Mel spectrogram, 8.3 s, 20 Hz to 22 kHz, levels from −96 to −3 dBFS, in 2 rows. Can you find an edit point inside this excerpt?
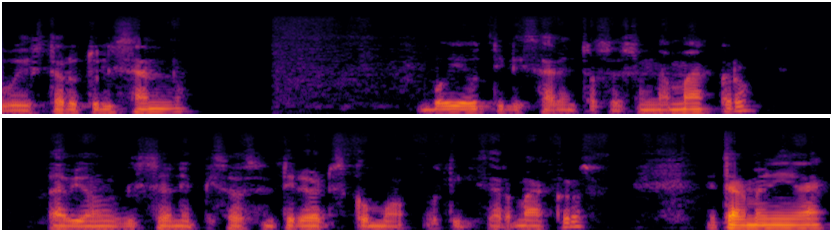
no; 0 cuts

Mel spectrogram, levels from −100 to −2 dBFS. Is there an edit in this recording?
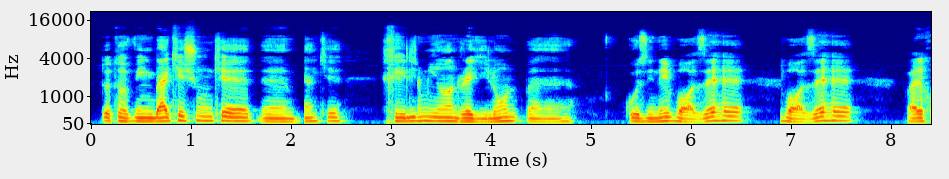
yes; 3 cuts; at 2.1 s, 3.3 s, 6.9 s

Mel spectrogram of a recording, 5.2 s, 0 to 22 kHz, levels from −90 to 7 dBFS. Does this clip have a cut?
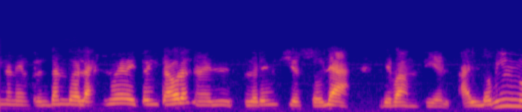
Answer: no; 0 cuts

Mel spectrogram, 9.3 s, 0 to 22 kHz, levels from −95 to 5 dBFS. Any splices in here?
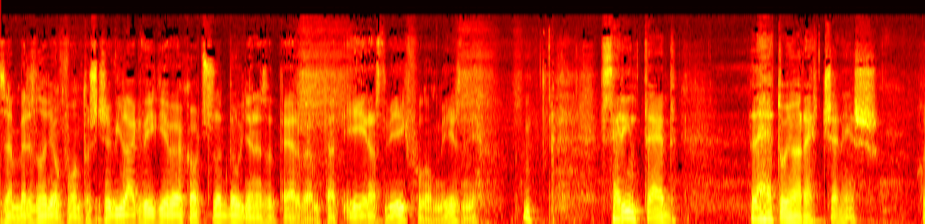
no; 0 cuts

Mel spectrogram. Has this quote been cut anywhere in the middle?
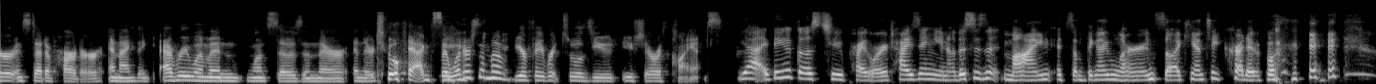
yes; 1 cut; at 7.3 s

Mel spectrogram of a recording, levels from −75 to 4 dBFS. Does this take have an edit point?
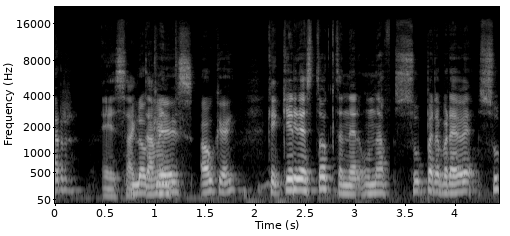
yes; 3 cuts; at 2.4 s, 2.8 s, 3.3 s

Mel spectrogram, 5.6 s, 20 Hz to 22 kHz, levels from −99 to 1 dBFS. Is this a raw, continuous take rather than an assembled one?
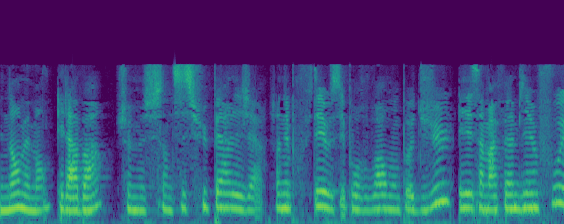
yes; 0 cuts

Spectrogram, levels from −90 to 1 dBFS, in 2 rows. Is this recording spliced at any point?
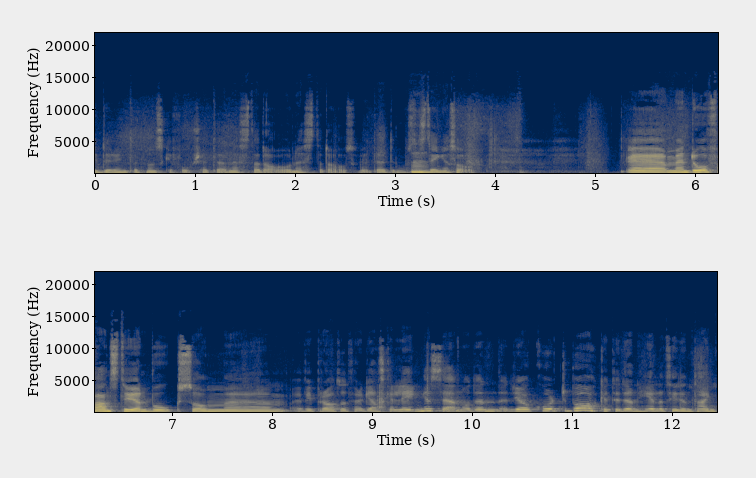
yes; 1 cut; at 8.8 s

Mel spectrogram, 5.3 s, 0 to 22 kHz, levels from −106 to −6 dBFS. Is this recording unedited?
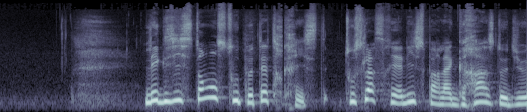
no; 3 cuts; at 2.4 s, 2.8 s, 3.3 s

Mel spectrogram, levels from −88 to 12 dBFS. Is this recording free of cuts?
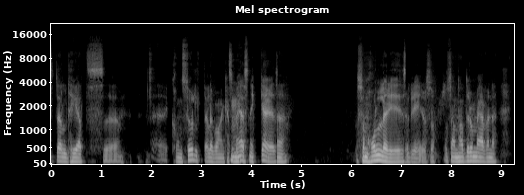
no; 3 cuts; at 3.6 s, 4.5 s, 7.1 s

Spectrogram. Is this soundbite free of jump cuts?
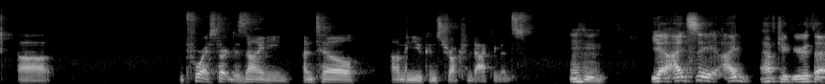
no; 2 cuts; at 2.9 s, 4.1 s

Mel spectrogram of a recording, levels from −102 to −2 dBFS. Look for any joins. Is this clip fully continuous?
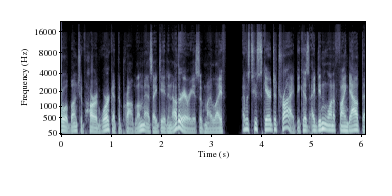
no; 1 cut; at 3.4 s

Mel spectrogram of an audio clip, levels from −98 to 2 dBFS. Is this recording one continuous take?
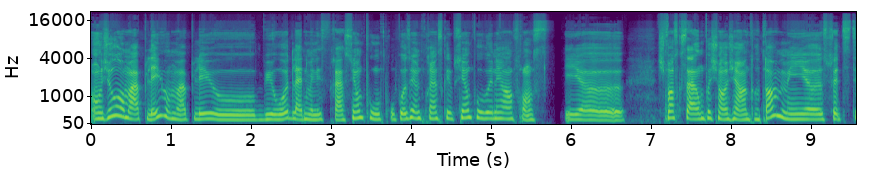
yes; 0 cuts

